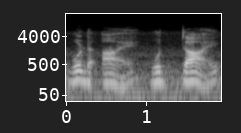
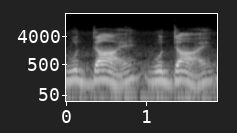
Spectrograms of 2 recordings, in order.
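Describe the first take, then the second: Both takes have the same delivery.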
